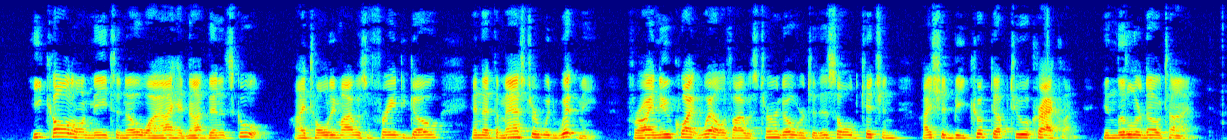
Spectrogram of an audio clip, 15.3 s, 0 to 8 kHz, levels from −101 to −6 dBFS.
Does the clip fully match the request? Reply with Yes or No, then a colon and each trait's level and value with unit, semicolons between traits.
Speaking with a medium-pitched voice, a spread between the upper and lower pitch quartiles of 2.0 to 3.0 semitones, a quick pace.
Yes: medium, 155 Hz; narrow, 2.6 semitones; fast, 215 wpm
